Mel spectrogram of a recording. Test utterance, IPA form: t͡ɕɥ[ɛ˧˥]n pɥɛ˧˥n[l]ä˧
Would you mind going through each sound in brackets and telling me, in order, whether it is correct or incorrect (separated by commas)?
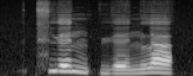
incorrect, correct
